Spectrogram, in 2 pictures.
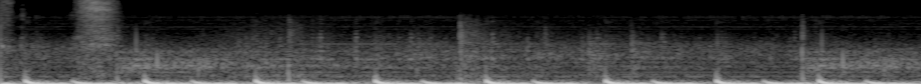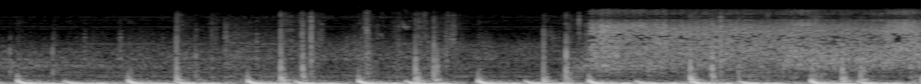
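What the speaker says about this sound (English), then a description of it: "Well, that's just my heartbeat." A steady video-game heartbeat throbs in a regular, loud, deep double-pulse rhythm throughout, with faint clicks on top and a brief hiss near the end.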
